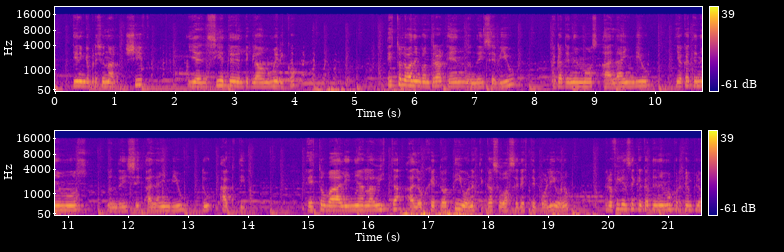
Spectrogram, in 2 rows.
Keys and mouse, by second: 7.0-21.5 drag.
